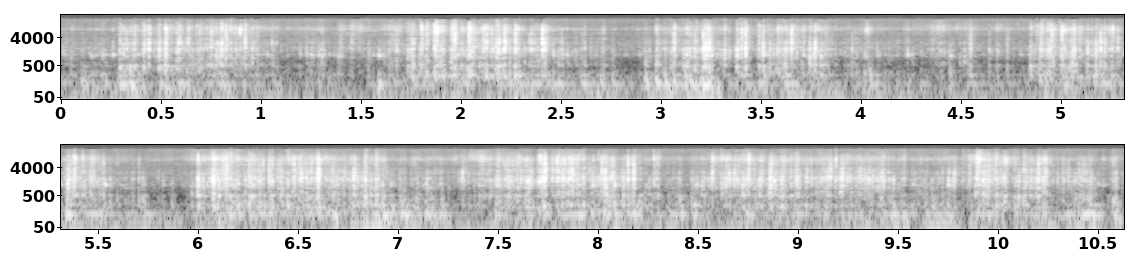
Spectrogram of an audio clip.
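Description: Long green acrylic nails scratch and tap across a round, flat woven straw/seagrass trivet resting on a wooden table. Dense, crinkly rasping comes in swelling waves that rise and ease off every couple of seconds, over a steady low hum.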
